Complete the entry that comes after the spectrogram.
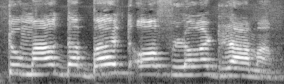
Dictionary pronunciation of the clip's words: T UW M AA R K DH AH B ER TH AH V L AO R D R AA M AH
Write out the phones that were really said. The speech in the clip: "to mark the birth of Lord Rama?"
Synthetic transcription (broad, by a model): T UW M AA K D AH B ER T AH F L AO R D R AA M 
